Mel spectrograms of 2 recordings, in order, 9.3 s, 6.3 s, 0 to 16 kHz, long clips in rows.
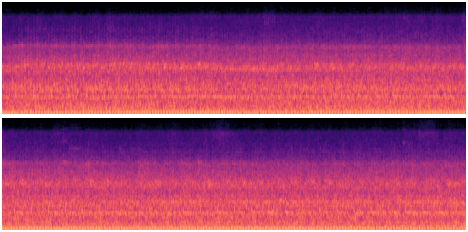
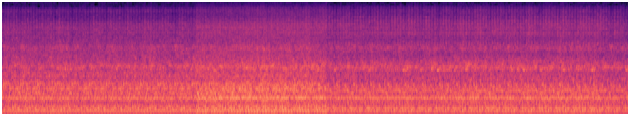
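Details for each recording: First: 1995 Western Star with Cat 3406E diesel after new 6-inch Grand Rock exhaust replaced the holed, sheared-flex-pipe system: deep, steady low rumble running evenly; clean, healthy exhaust note, no rattles or leaks. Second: 1995 Western Star with Cat 3406E diesel idling before exhaust replacement: raspy, uneven chuff instead of smooth low rumble, louder than normal, from holes in the crumbling exhaust.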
